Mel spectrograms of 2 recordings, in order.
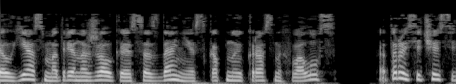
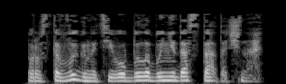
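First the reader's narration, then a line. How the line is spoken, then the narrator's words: Spiteful, through teeth. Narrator (Russian): Злобно процедил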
